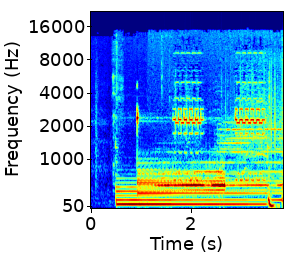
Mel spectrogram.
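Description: A telephone rings loudly and steadily for about three seconds, a sustained electronic tone with rapid warbling pulses layered on top, then cuts off abruptly. No voices are heard.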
